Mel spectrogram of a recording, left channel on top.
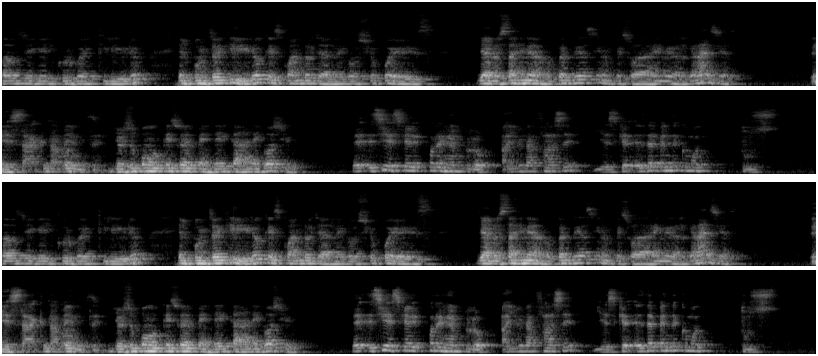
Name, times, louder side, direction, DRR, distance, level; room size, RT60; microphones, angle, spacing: voice 1, 0.0-1.4 1.8-4.2 4.7-7.3 8.1-8.2 8.8-9.0 9.3-11.1, right 1 dB, 25° right, -2 dB, 1.2 m, -25 dB
voice 2, 8.1-9.1 11.6-15.2 15.5-15.9, right 3 dB, 60° right, 4 dB, 0.8 m, -32 dB
4.0 x 2.3 x 3.6 m, 0.41 s
head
